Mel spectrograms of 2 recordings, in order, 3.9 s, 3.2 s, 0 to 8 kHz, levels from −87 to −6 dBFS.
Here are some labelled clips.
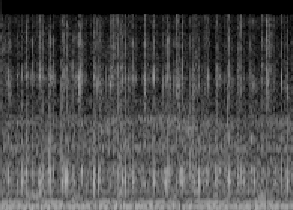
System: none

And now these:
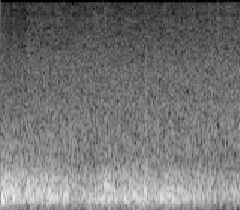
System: none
